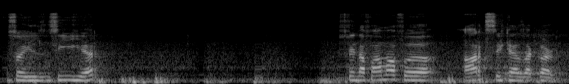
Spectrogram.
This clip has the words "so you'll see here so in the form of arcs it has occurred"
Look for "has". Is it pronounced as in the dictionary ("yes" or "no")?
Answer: yes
